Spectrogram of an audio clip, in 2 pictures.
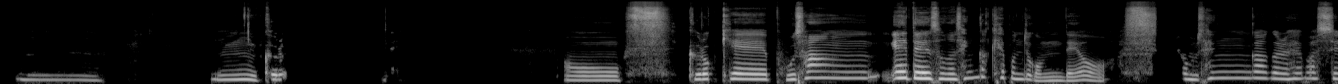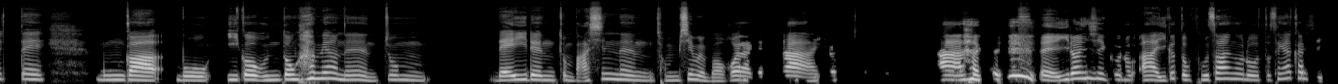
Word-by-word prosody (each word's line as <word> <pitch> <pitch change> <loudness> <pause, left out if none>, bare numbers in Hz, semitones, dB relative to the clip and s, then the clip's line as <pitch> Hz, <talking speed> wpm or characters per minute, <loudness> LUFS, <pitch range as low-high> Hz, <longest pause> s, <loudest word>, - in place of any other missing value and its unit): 음. 210 -3 -13 1.1
음 225 +1 -4 0.2
그르 225 0 -2 1.1
네. - - -27 1.7
어 195 -1 -4 1.1
그렇게 245 -2 +2
보상에 295 - 0
대해서는 260 -3 +5
생각해 310 +5 -6
본 265 -3 -5
적 225 -4 -6
없는데요. 175 +2 -6 0.8
좀 240 -3 -4
생각을 290 -1 -6
해 265 0 -5
봤을 275 -1 -1 0.2
때 235 -2 -2 0.5
뭔가 210 -3 +5 0.2
뭐 190 -3 0 0.2
'이거 215 0 +4
운동하면은 215 -1 +1
좀 210 -4 -5 0.6
내일은 205 0 +2
좀 200 - -7
맛있는 200 +1 0
점심을 190 +3 +1
먹어야겠다.' 190 - 0
이렇게 295 - -11 1.0
아 210 -1 +7 0.6
그 360 -8 +5
네. 195 -4 +3
이런 260 +8 +2
식으로 230 -6 -4
아 205 0 +2
이것도 215 +4 -4
보상으로 240 0 -1
또 210 - -15
생각할 275 +4 -4
수 285 - -17
있 - - -12
220 Hz, 190 characters per minute, -21 LUFS, 200-265 Hz, 1.7 s, 아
